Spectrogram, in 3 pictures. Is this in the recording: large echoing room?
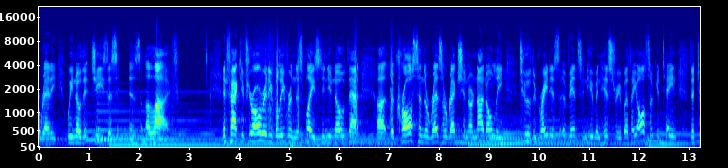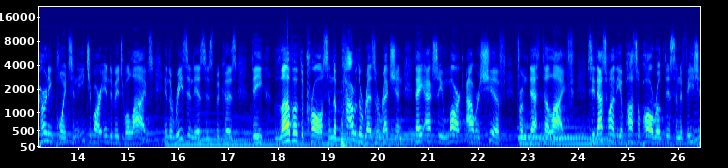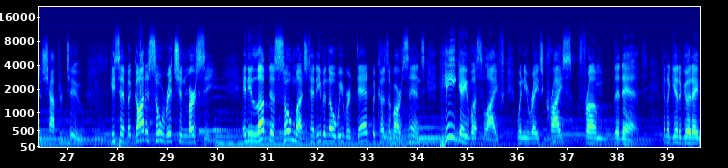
yes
